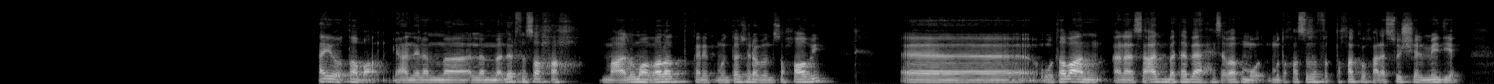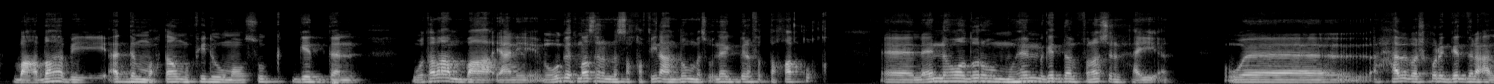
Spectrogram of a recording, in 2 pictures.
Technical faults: gap between chunks

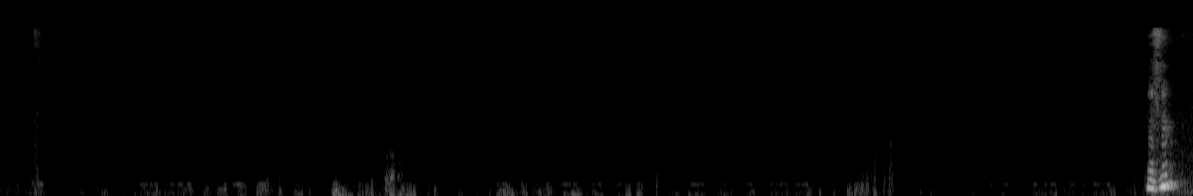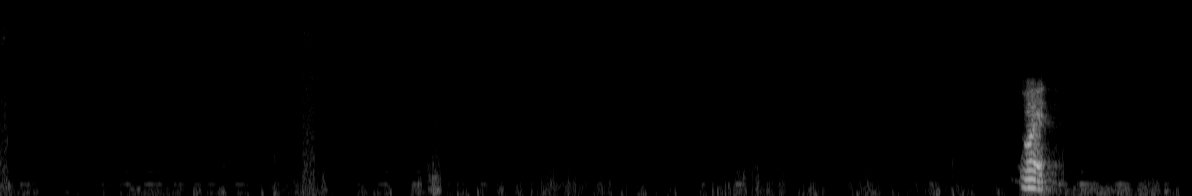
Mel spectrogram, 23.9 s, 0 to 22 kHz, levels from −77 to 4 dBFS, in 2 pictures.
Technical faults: short stall from a late packet; short concealed packet loss; call bitrate drop; jitter buffer speed-up

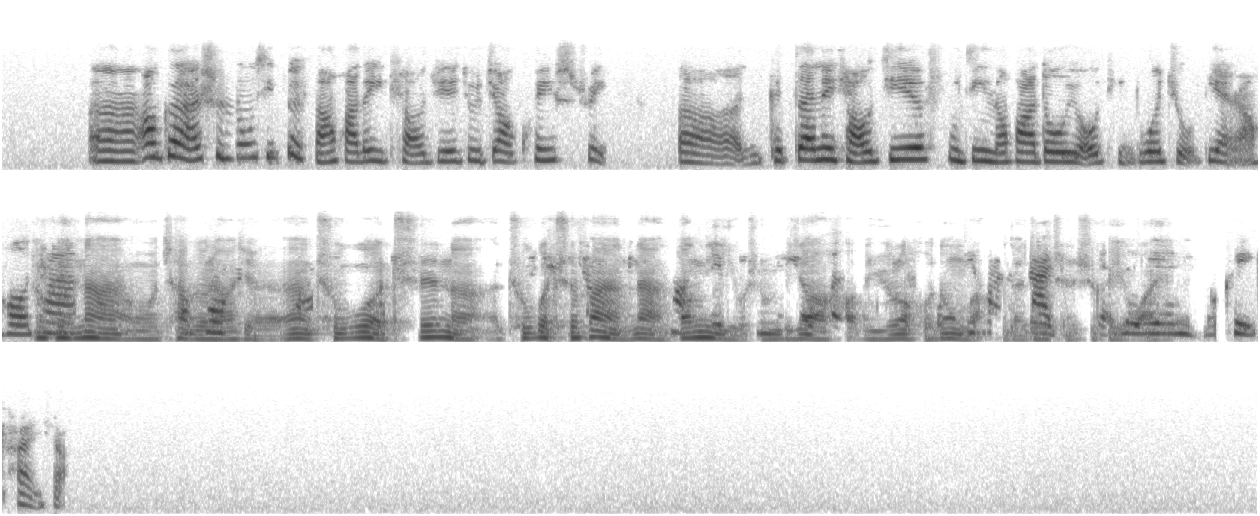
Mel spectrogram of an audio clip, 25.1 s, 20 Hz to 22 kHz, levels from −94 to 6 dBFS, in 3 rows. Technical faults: speech suppressed in double talk

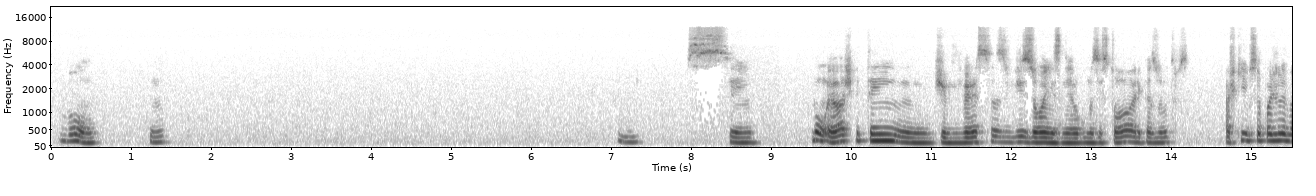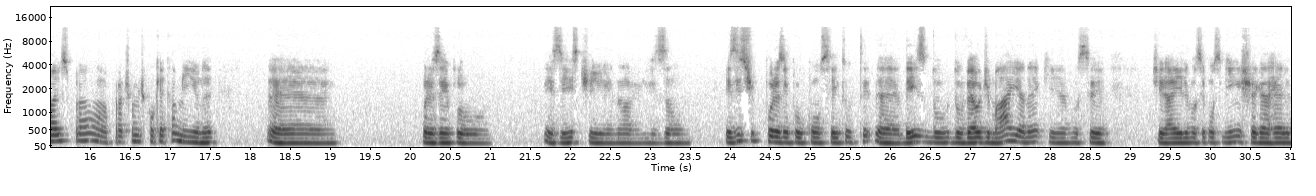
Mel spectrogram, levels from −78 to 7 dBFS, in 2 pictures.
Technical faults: none

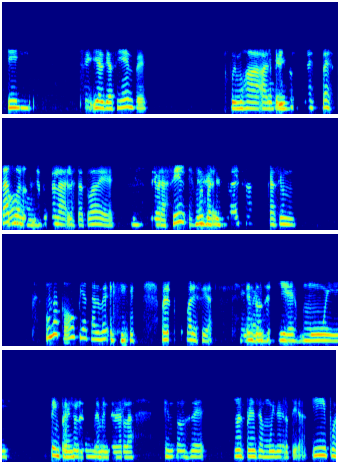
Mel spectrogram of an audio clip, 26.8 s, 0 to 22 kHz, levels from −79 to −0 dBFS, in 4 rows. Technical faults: lost AMR speech frames; speech suppressed in double talk

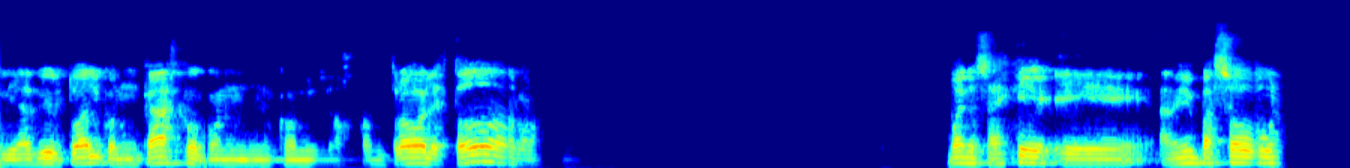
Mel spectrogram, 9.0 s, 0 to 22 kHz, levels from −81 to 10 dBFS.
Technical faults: none

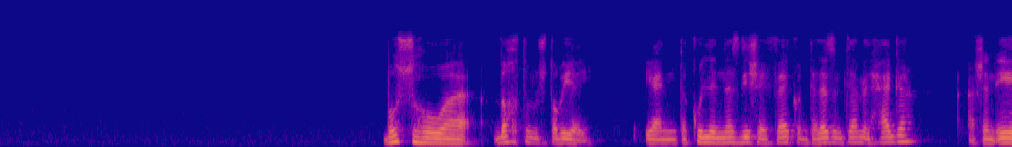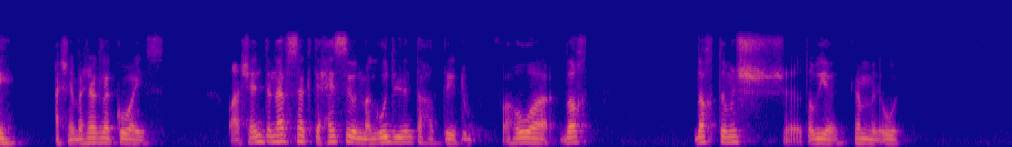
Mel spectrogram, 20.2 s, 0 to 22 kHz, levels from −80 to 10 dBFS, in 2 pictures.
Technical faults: echo leak

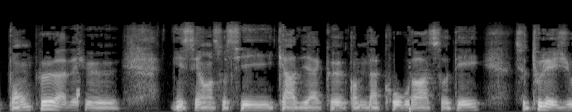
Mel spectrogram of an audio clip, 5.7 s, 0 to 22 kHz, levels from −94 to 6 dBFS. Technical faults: damaged data in a compressed stream

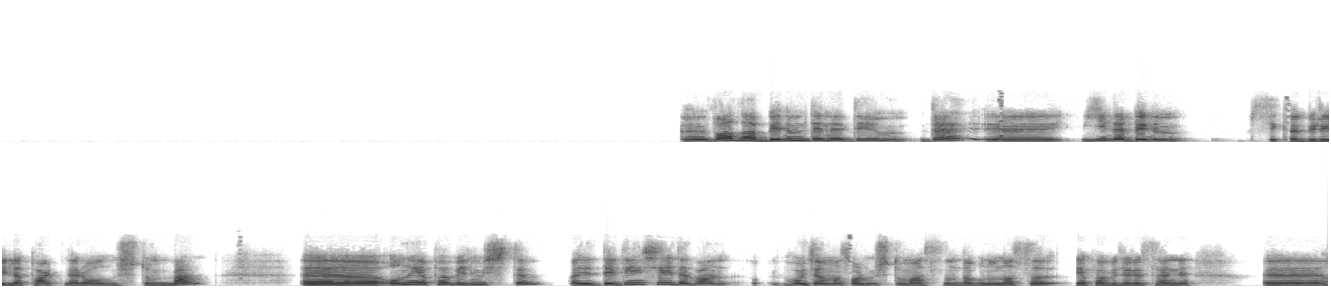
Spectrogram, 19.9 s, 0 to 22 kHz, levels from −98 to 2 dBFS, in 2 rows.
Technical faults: damaged data in a compressed stream

